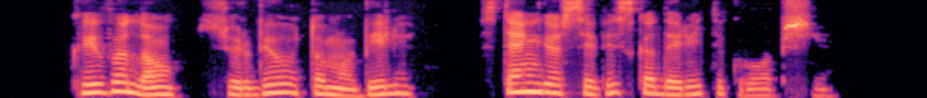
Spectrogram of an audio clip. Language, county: Lithuanian, Kaunas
